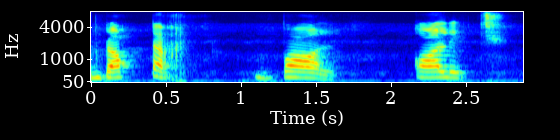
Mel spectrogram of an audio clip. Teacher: बॉल, डॉक्टर आदि में जो अ उच्चारित होता है वह आ और ओ के बीच की ध्वनि का है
